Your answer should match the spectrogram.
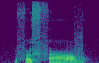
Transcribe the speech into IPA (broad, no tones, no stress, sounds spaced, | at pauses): θ ʊ sʲ θ ɔː v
